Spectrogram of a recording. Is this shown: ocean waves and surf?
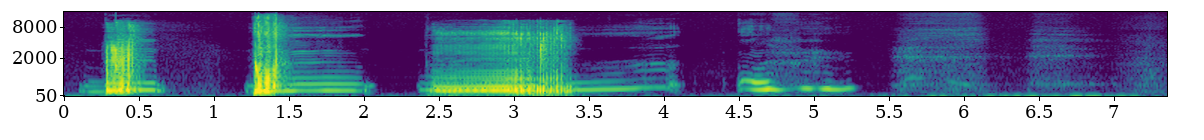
no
